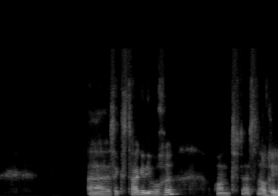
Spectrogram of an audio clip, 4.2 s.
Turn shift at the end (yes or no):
no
